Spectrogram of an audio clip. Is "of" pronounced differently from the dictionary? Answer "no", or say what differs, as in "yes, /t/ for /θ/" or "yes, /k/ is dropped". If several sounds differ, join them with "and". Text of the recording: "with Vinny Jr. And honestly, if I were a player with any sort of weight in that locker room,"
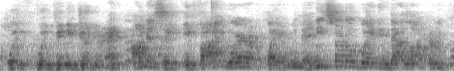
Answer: no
